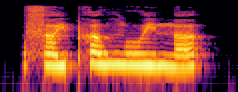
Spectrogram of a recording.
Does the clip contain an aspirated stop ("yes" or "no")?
yes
